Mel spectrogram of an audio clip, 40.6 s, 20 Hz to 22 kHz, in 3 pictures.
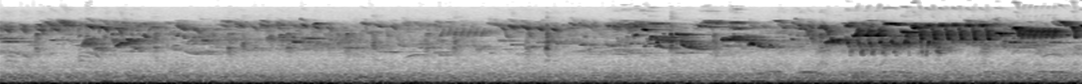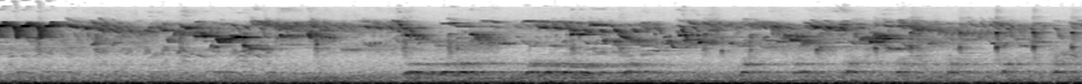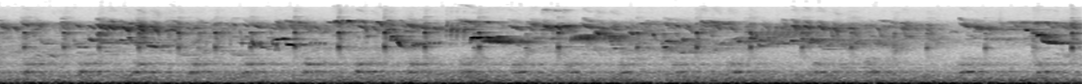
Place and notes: Montigny-le-Tilleul, Belgique - Birds in the forest
Lot of juvenile Great Tit, anxious Great Spotted Woodpecker (tip... tip... tip...), Common Chaffinch.
3 June 2018, 08:30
